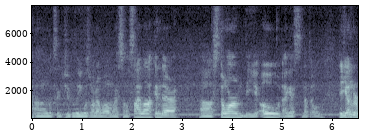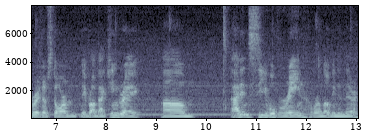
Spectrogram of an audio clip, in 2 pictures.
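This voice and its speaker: A man's voice: fairly low pitch, a little hiss or hum, low-quality recording. Rambling young man, slightly sick. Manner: rambling, filler-heavy, excitable. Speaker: reaction video host. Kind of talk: casual reaction commentary. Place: small home room with computer desk, indoors.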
